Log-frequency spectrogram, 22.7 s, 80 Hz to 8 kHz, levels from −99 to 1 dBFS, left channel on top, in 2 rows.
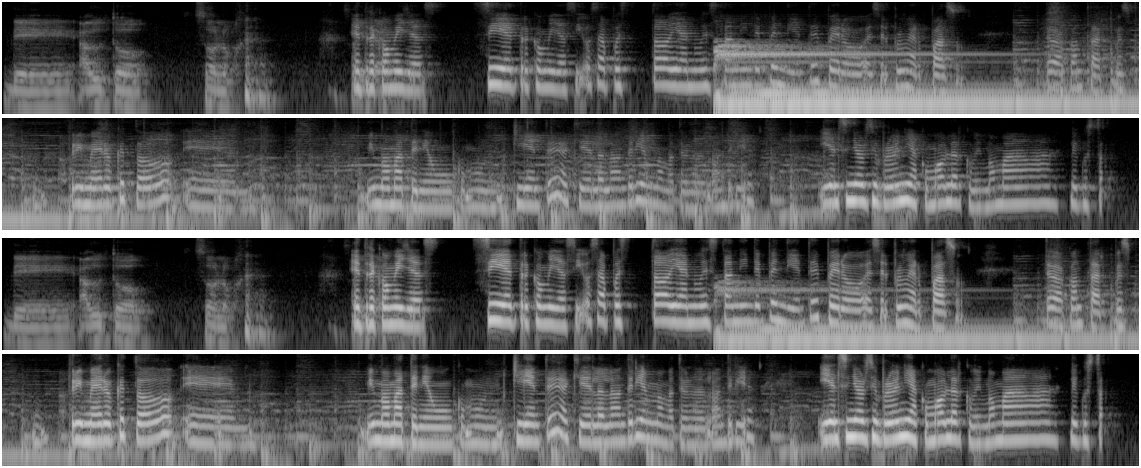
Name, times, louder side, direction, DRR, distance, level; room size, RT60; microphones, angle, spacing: voice 1, 0.0-1.4 1.9-2.7 3.2-4.0 11.9-12.4 12.8-13.1 20.1-20.5, left 1 dB, ahead, 2.1 m, -46 dB
voice 2, 3.5-4.2 4.8-6.2 6.5-9.6 10.4-11.3 11.7-13.9 14.9-18.9 19.5-22.4, right 6 dB, 80° right, 0.5 m, -30 dB
sound 1, 7.1-13.4, left 5 dB, 80° left, 0.4 m, -33 dB
sound 2, 10.1-19.7, equal, 35° left, 1.5 m, -44 dB
16.5 x 9.2 x 2.9 m
head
